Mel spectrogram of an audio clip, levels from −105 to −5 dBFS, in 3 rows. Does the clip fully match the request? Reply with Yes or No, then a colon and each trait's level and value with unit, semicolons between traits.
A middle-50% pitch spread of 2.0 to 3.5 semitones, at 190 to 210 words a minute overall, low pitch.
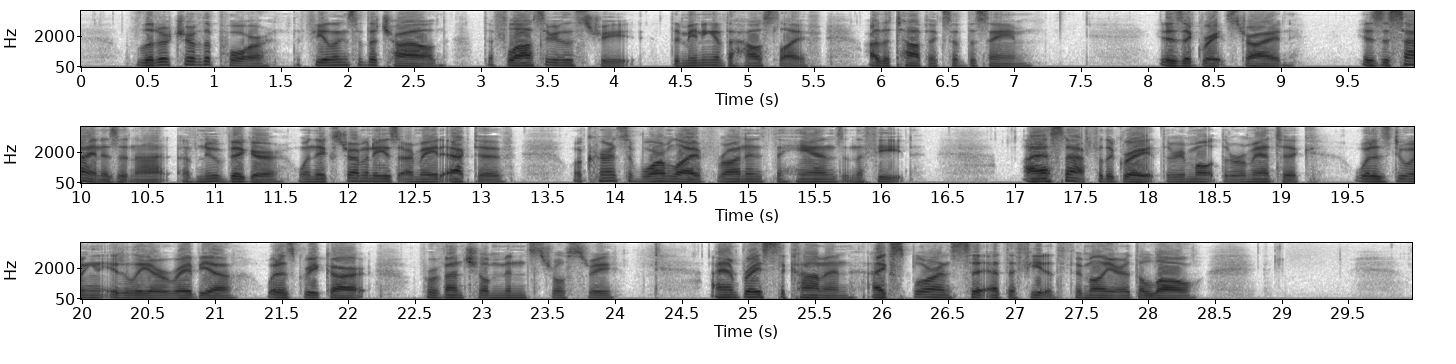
Yes: average, 2.9 semitones; average, 200 wpm; low, 120 Hz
